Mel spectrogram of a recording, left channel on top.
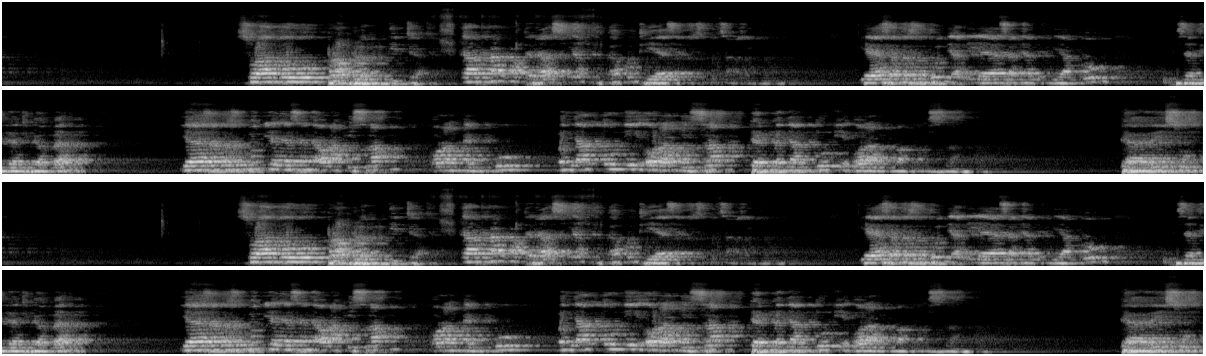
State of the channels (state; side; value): identical; both; correlation 1.00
